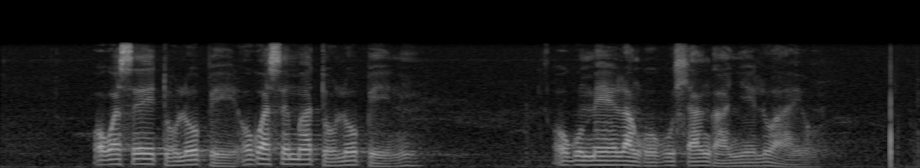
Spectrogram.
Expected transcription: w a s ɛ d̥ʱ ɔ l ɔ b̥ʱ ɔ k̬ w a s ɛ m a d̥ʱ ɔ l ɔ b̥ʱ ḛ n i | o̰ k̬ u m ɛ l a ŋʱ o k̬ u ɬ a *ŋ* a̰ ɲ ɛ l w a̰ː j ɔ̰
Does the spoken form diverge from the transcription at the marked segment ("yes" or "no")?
no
